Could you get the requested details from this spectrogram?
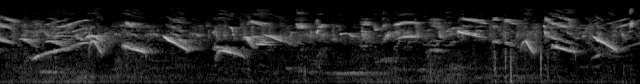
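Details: Several green-winged saltators, captive birds competing and disputing, sing over one another in a dense, continuous jumble of loud, clear whistled slurs, rising and falling, with almost no pause.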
